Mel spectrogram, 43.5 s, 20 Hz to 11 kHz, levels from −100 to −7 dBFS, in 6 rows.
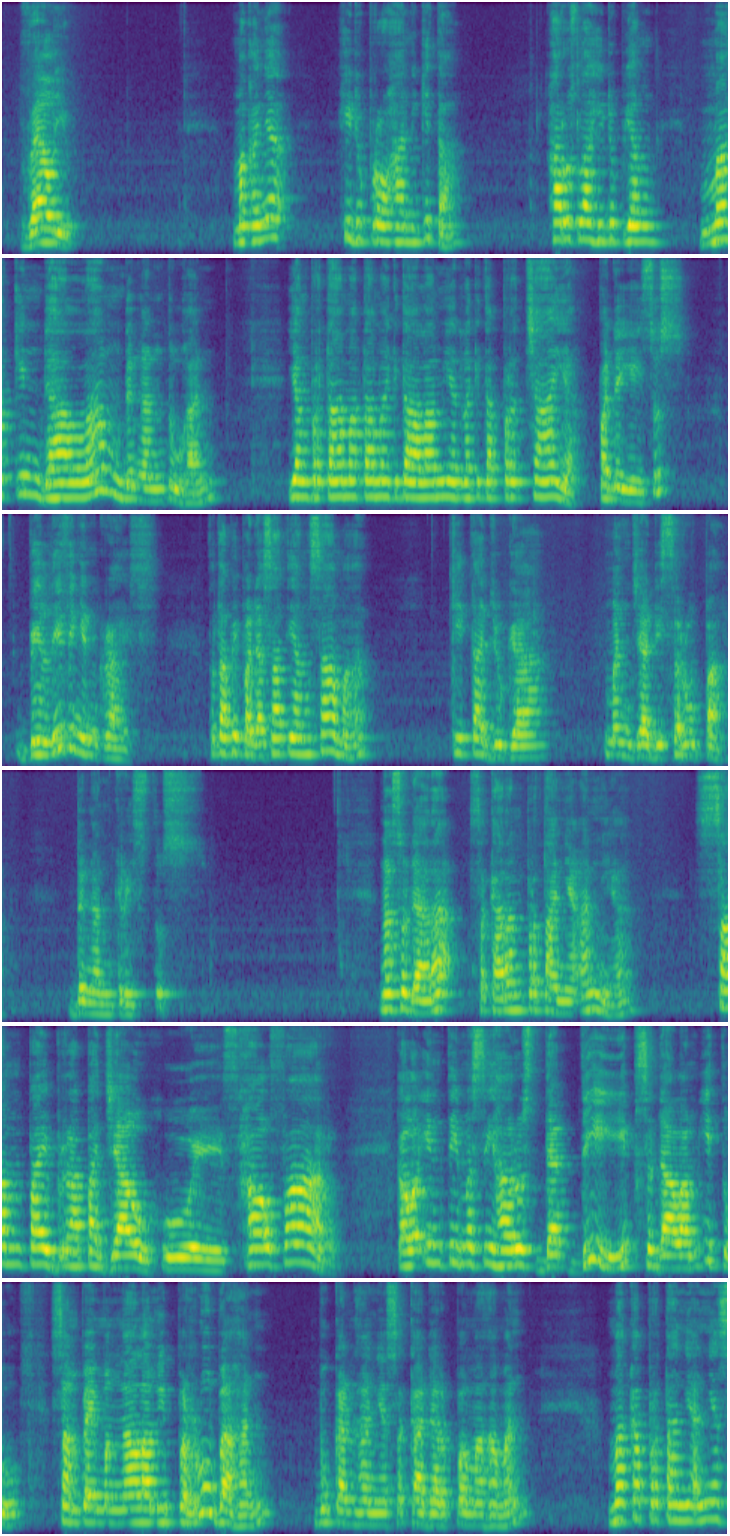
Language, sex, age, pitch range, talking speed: Indonesian, male, 50-69, 155-210 Hz, 85 wpm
